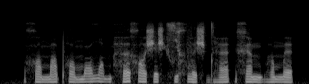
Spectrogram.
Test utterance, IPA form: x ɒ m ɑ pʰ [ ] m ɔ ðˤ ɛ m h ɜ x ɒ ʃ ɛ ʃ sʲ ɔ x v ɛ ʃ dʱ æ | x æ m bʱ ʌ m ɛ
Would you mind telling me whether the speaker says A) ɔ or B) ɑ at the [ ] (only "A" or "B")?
A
